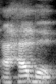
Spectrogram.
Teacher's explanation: Harusnya bagaimana? Ya, harusnya dibuang saja hamzahnya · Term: qalqalah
